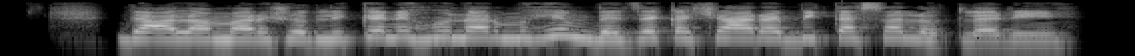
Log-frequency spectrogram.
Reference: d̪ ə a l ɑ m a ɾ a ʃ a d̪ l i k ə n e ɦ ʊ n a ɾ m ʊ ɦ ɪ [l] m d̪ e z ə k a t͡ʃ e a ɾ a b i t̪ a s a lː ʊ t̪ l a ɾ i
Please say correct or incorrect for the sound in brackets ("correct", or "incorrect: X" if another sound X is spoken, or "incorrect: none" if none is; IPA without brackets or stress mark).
incorrect: none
